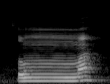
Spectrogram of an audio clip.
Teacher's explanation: ثا نرمی والا حرف ہے، سیٹی نہ ہو، نرمی سے ادا کیا جائے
